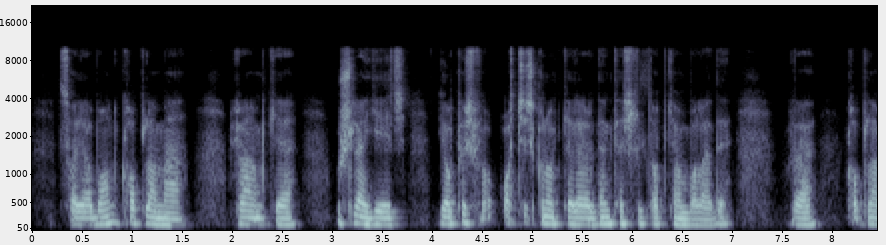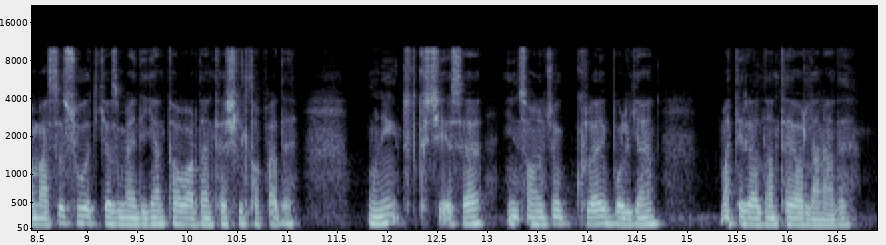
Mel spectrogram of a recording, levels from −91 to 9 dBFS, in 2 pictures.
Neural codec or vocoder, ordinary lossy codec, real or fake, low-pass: none; none; real; 9.9 kHz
